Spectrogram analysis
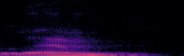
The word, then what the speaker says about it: Lim: Am I pronouncing the last name correctly? Is it Lim?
